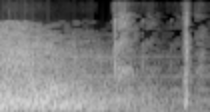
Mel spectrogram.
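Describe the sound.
A loud gunshot blast whose broad boom fills the opening and fades over about a second, followed by a couple of smaller thumps.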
